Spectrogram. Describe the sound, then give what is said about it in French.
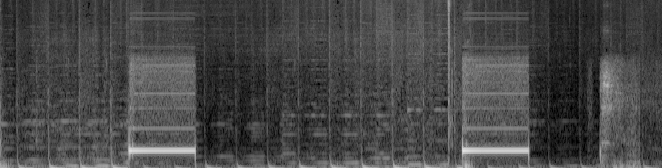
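Telephone tones sound as a call is placed: a fast, steady train of short low pulses runs throughout, broken twice by a loud, sustained electronic beep. No voices are heard. “Allez, c'est parti, on y va, on appelle le premier maintenant.”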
